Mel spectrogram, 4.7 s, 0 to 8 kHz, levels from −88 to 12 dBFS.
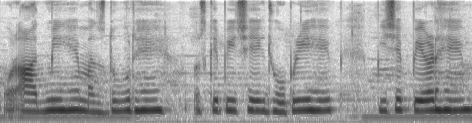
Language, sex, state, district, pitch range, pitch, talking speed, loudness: Hindi, female, Madhya Pradesh, Bhopal, 200-215 Hz, 210 Hz, 165 wpm, -15 LUFS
